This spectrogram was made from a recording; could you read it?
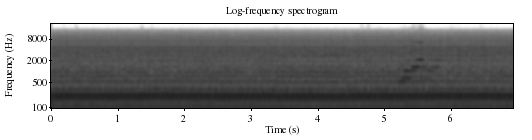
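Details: Stihl BR430 blower after the bogging fix: carburetor cleaned, then the high-side carb limiter adjusted. A steady high buzzing drone holds flat at full throttle with no bogging or surging, running healthy.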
